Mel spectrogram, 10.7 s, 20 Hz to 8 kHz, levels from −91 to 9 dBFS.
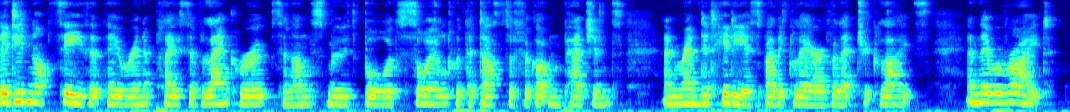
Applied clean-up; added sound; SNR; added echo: none; none; none; reverberation time 0.3 s.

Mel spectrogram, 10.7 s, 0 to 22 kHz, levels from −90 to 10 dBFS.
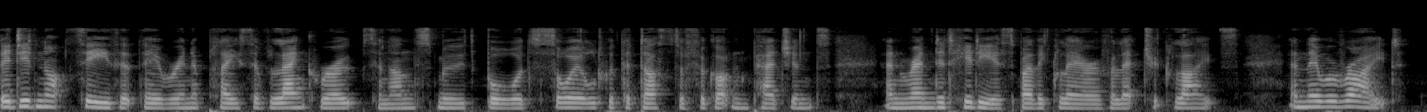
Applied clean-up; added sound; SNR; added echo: none; none; none; none.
